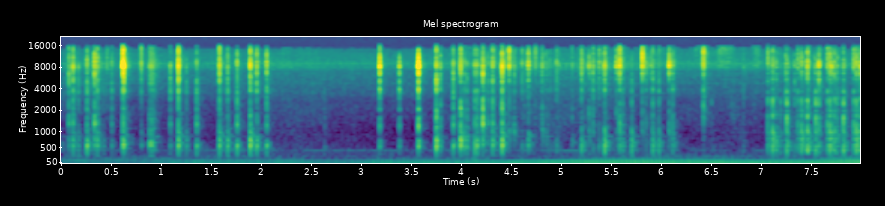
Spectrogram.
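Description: Long nails tap fast on the glass screen and aluminum frame of an uncased iPhone with its lock screen on, making quick, dry, irregular clicks that stop almost instantly. A steady low hum runs underneath, and a faint mid-pitched tone holds through the middle of the clip.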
